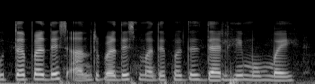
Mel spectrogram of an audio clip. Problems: none marked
